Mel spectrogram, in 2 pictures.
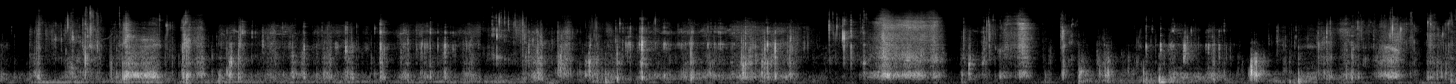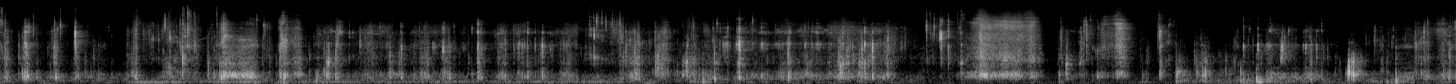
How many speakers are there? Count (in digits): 0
